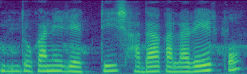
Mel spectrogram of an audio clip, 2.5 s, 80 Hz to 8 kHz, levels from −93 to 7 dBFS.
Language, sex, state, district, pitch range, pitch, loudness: Bengali, female, West Bengal, Cooch Behar, 185-205 Hz, 200 Hz, -15 LUFS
